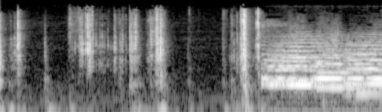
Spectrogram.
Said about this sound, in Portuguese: Técnica Roda Vinhetinha, tá na hora do nosso papo com o mestre Gil Gomes.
